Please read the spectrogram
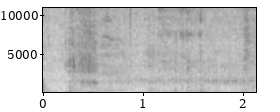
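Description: Faint rubbing and a few light clicks of a die-cast toy car and a toy truck with a tilting tray bed being handled on a wooden tabletop, as the car is lined up to be loaded onto the lowered tray.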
